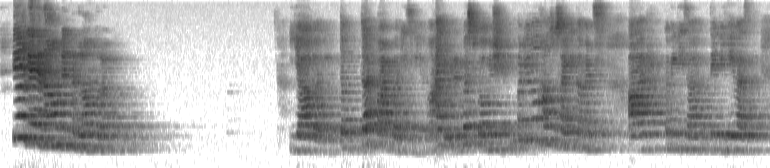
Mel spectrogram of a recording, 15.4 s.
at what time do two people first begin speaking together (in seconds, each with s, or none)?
none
